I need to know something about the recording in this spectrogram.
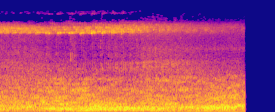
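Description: Distant jet aircraft rumble heard outdoors, steady, with a constant high-pitched hiss above it. The sound cuts off suddenly near the end.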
